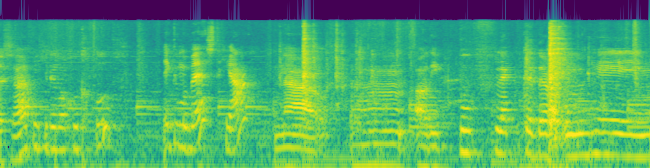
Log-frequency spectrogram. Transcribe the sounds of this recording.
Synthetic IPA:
əsaːtutjədɪtʋɔlˠχutχə̥fulˠt | ɪɡ̚duməbɛstja | nawə | ɔlˠdipupflɛkədəɹɔmɦeːn

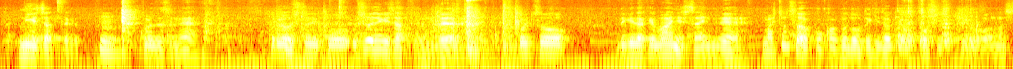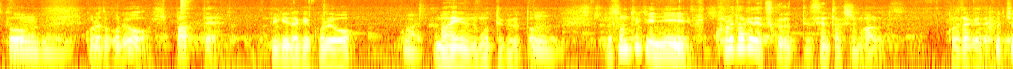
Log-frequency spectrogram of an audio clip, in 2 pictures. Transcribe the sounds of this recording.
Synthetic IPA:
ɲ̟iɡe̞t͡ɕat̪ːe̞ɾɯ̟ | ko̞ɾe̞d̪e̞sɨne | ko̞ɾe̞ɡaɯ̟ɕiɾo̞ɲ̟iko̞ːɯ̟ɕiɾo̞ɲiɡe̞t͡ɕat̪ːe̞ɾɯ̟̃nd̪e̞ko̞it͡sɨo̞ | d̪e̞kʲiɾɯd̪ak̬e̞maeɲ̟iɕi̥t̪aĩnd̪e̞maçi̥t̪o̞t͡sɨβako̞ːkakɯ̟d̪o̞ːd̪e̞kʲiɾd̪ake̞oko̞sɨt̪ːe̞jɯ̟̰βanaɕi̥t̪o̞ko̞ɾet̪o̞ko̞ɾoo̞çi̥pːat̪ːe̞d̪̥e̞k̬ʲiɾɯ̟d̪ak̬e̞ko̞ɾe̞o̞ | maeɲimo̞t̪ːe̞kɯ̟ɾɯ̟t̪o̞d̪e̞so̞not̪̬o̞kʲiɲ̟ikʰo̞ɾe̞d̪ake̞d̪e̞t͡sɨ̥kɯ̟ɾɯ̟t̪ːeiɯ̟sent̪akɯ̟ɕimo̞aɾɯ̟nd̪esɨ | ko̞ɾe̞d̪ake̞d̪e̞

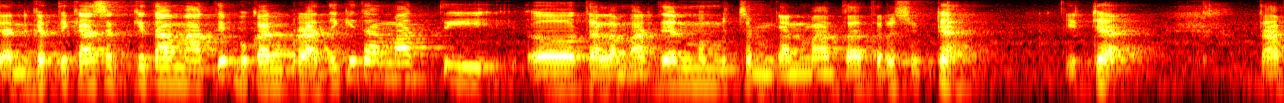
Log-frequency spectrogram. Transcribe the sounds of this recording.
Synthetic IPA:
d̥ankət̪ikasəkit̪amat̪ibukanbəɾɦant̪ikit̪amat̪iəd̥alamart̪ianməmə̥d͡ʒəmkanmat̪at̪əɾʊsud̥ah | t̪id̥aʔ | t̪a

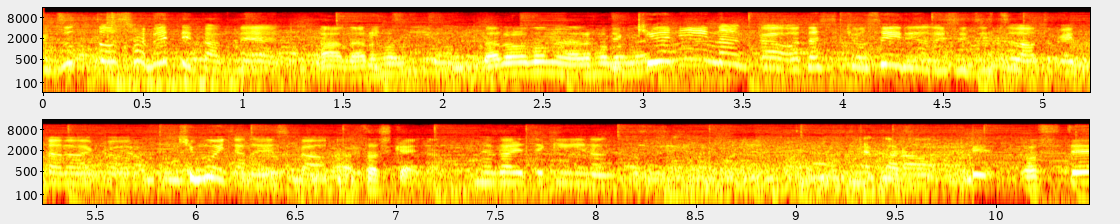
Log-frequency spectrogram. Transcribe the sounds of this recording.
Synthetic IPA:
d͡zɨt̪ːo̞ɕabe̞t̪ːe̞t̪ãnd̪e̞ | aːnaɾɯɦod̪onaɾɯho̞d̪o̞nenaɾɯ̟ɦo̞d̪onkʲjɨːɲ̟inãŋkaβat̪aɕi̥kʲo̞ːse̞ːɾʲinãnd̪es̬id͡ʑit͡sɨβat̪o̞kait̪t̪ːaɾanãŋkakʲimo̞id͡ʑanaid̪esɨ̥kaat̪aɕi̥kaɲḭa̰naɡaɾe̞t̪e̞kʲiɲ̟inãŋka | d̪akaɾai | oɕi̥t̪e

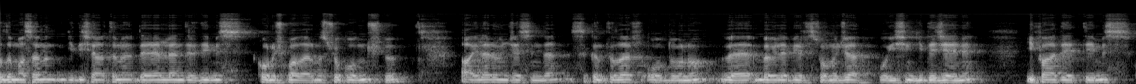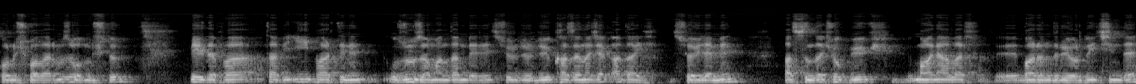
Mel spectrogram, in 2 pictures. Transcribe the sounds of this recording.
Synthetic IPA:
ɯlˠɯmasanɯnɟid̪iʃaːt̪ʰɯnɯd̪e̞jæɾlʲænd̪iɾd̪iːmiz̥kʰo̞nuʃmalˠaɾɯmɯz̥t͡ʃʰo̞ko̞lˠmuʃt̪ʰʊ | ajlˠaɾønd͡ʒe̞sind̪ænsɯkɯnt̪ʰɯlˠaɾo̞lˠd̪uːnuvɛbø̞jlʲɛbiɾso̞nud͡ʒabuiʃinɟid̪e̞d͡ʒe̞jiniː | faːd̪ɛːt̪ʰːiːmiz̥kʰo̞nuʃmalˠaɾɯmɯzo̞lˠmuʃt̪ʰʊ | biɾd̪efaːt̪ʰabiːʔiːpʰaɾt̪ʰininṵzunzamand̪anbe̞ɾisyɾd̪yɾd̪yːkʰazanad͡ʒaka̰d̪ajsø̞jlʲe̞mi | aslˠɯnd̪at͡ʃʰo̞k̚byjycmaːnaːlˠaɾbaɾɯnd̪ɯɾɯjo̞ɾd̪uit͡ʃʰind̪ɛ

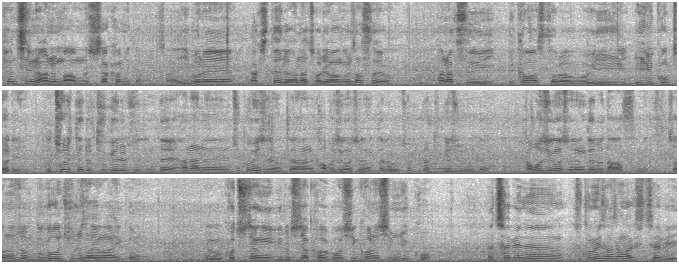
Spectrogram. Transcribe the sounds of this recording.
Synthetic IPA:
pʰjʌnt͡ɕʰiɾinanɯnmaɯmɾoɕʰid͡ʑakʰamɲida | t͡ɕa̰ibʌne̞ | nak̚ɕ͈i̥t͈e̞ɾɯɭhanat͡ɕʌɾjʌŋɦanɡʌɭsʰas͈ʌjo | anak̚s͈ɯ | ikʰamasʰɯ̥tʰʌɾaɡoiː | ʎːuk͈oŋt͡ɕ͈aɾi | et͡ɕʰoɾit͈e̞ɾɯɭtuɡe̞ɾɯɭd͡ʑunɯnde̞ɦananɯnt͡ɕʰuk͈ɯmit͡ɕʌɲʌŋt͈ehananɯnkabod͡ʑiŋwat͡ɕʌɲjʌŋt͈eɾaɡot͡ɕʰoɾit͈eɾɯɭtuɡe̞d͡ʑunɯnde̞ | kabod͡ʑiŋwat͡ɕʌɲʌŋd̬͈e̞ɾonawas͈ɯmɲidat͡ɕʌnɯnt͡ɕomːuɡʌunt͡ɕʰuɾɯɭs̬ʰajoŋɦaɲik͈aɲ | ɾiɡokot͡ɕʰud͡ʑaŋeɡiɾoɕʰid͡ʑakʰaɡoɕʰinkʰʌnɯnɕʰimɲukʰo | at͡ɕʰe̞binɯnt͡ɕʰuk͈ɯmis̬ʰʌnsʰaŋnakɕ͈ʰi̥t͡ɕʰe̞bi

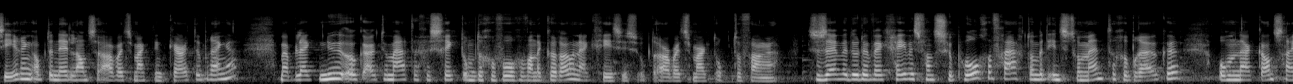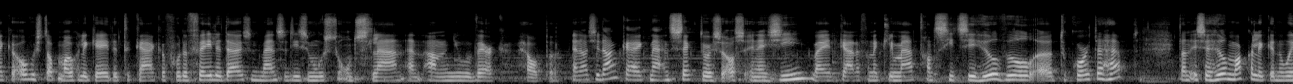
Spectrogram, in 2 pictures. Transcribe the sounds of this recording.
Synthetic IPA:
ɪːrɪŋɔ̰b̚dənejdəɹlɑnsəɑ̰ɹbɛjtsmɑɹk̚tɪnkaːɹtəbrɛŋənmaːɹblɛjk̚tnyowkœ̰ɥtomaːtiχəsχɪk̚tɔmdəχəvɔlˠχəvɑndəkoːrownaːkrizɪsɔb̚dəɑɹbɛjtsmɑɹk̚tɔp̚təvɑŋən | z̥owzɛjnʋədʊːɹdəʋɛɹkχejvəɹsfɑnsχɪpɦɔlˠχəv̥raːχtɔmɦətɪnstrymɛntəχəbrœɥkənɔmnaːɹkɑnsrɛjkəʔowvəɹstɑpmowχələkɦejdəntəkɛjkənv̥ʊːɹdəvejlədœɥzəntmɛnsəndizəmustə̰nɔ̰ntslaːnɛ̰na̰ːnənniwəʋɛɹk | hɛlˠpənɛnɑlˠʃjədɑnkɛjk̚tnaːɹənsɛk̚tɔɹzowɑ̰lˠsenɛɹʒiʋaːjəɪntkaːdəɹvɑndəklimaːtrɑnzitsiɦɪːlˠvɪːlˠtəkɔɹtəɦɛp̚t | d̥ɑnɪsɛɹɦɪːlˠmɑkələkɪnwɪ

